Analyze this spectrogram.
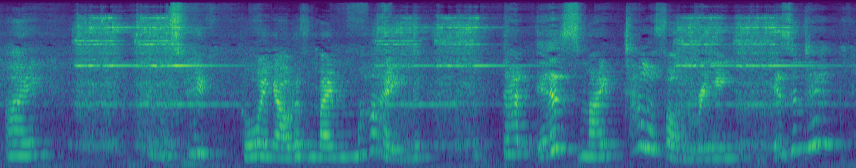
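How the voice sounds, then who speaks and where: A woman playing a frantic, frightened heroine in a live old-time radio drama, speaking in halting, stammering, melodramatic bursts. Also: very high voice, exaggerated voice. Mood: shaken. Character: Geraldine, frightened, frantic woman trapped on an island. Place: live venue performance, picked up from a distance. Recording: distant, echoey room with faint noise.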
